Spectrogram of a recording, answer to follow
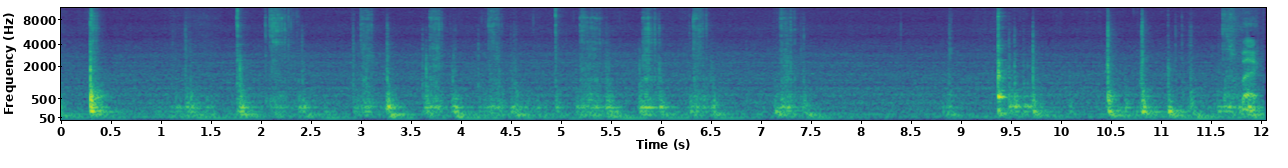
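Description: Scattered clicks and knocks of plastic intake parts and a hose being handled and seated in an engine bay, with a sharp click about a third of a second in and another about nine and a half seconds in, over a faint steady hum.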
